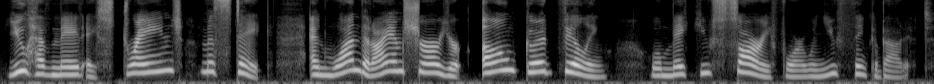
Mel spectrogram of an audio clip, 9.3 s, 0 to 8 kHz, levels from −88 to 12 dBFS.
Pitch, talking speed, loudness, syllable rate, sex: 255 Hz, 165 wpm, -19 LUFS, 4.1 syllables/s, female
